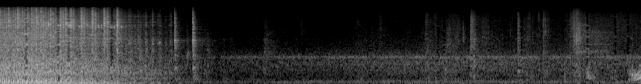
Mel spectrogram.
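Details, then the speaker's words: 1974 VW Thing, 29k miles, sat at least six months, weak battery: about a second of fast even cranking with no firing, then silence; owner suspects out of gas or float bowl still filling. "think it's out of gas but could be trying to fill up the float ball"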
